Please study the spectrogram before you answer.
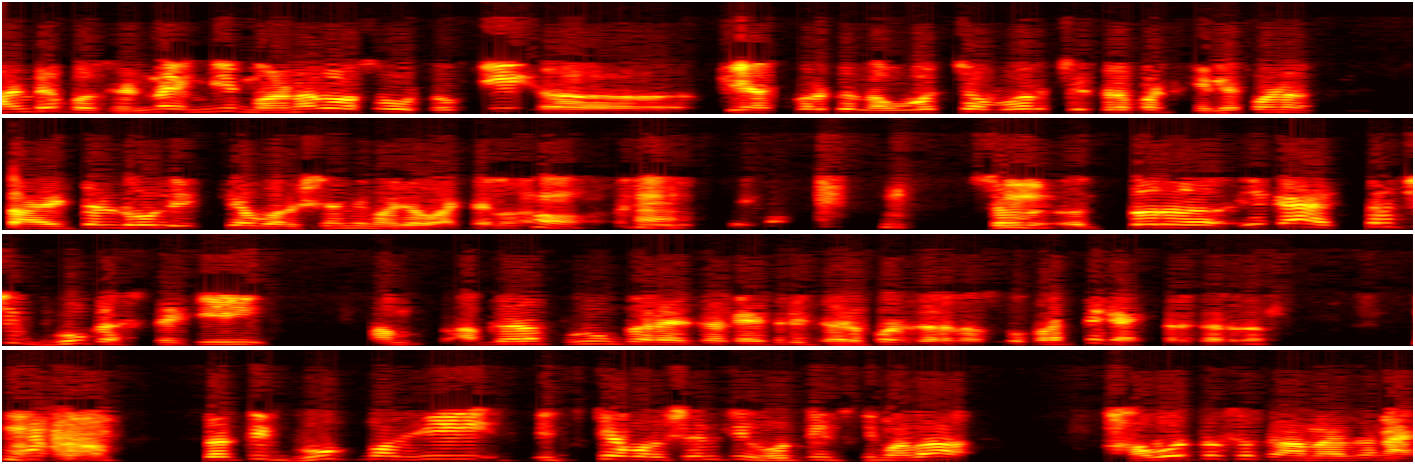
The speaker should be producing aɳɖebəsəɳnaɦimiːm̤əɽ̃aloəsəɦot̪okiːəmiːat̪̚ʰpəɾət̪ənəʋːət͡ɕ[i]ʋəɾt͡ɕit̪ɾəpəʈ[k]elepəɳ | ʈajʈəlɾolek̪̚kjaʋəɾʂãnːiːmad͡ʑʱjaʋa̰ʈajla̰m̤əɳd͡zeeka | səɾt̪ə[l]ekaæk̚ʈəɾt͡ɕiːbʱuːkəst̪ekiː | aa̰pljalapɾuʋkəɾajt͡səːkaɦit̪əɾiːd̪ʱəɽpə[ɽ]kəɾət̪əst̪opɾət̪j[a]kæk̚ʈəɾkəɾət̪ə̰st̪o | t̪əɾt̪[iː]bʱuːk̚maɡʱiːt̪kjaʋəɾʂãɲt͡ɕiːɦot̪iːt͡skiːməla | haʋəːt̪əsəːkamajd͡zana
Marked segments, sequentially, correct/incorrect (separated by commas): incorrect, correct, incorrect, correct, incorrect, correct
